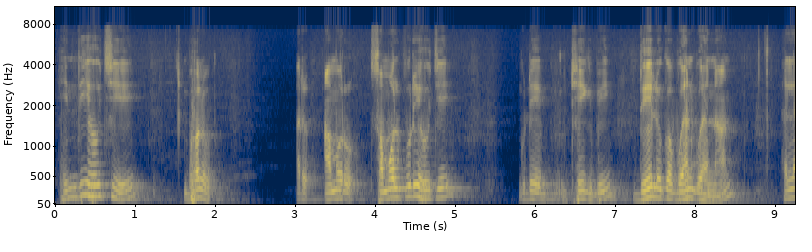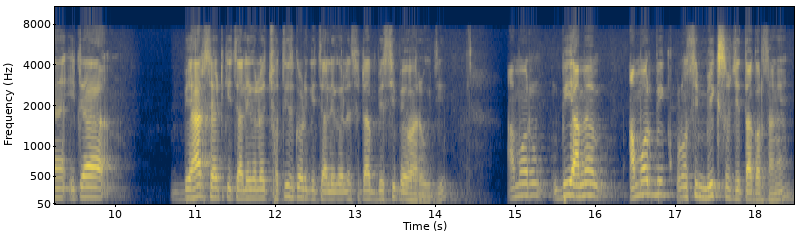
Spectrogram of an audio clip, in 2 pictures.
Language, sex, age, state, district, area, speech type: Odia, male, 30-45, Odisha, Bargarh, rural, spontaneous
